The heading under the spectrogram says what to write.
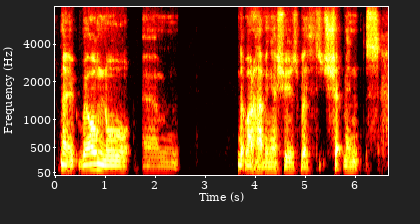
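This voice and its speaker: Very slow speech with a monotone, flat intonation fills the clip. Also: man. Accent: Scottish. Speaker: e-commerce coach. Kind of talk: live stream presentation. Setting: live stream.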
